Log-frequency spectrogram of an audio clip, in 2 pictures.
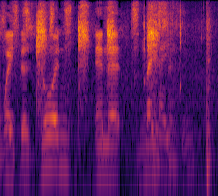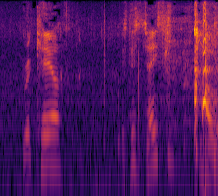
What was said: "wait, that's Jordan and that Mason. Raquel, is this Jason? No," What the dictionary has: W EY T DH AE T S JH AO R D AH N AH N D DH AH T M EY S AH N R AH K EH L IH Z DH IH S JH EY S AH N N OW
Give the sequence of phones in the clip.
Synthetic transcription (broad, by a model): W EY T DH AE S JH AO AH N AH N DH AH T M EY S AH N R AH K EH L IH Z DH IH S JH EY AH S N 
